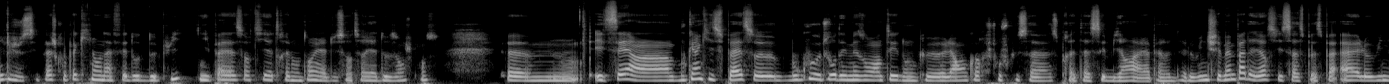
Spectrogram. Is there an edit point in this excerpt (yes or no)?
no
